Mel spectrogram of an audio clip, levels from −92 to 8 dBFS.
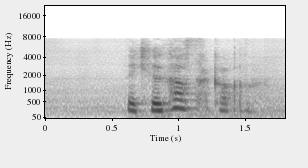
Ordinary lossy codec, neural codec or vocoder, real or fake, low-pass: none; codec, 16 kHz, 0.5 kbps, FunCodec, trained on LibriTTS, 25 frames a second; fake; none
